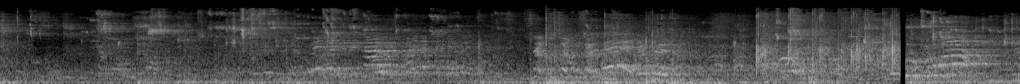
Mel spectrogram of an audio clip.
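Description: Basketball being dribbled and bounced on an indoor court, a run of sharp knocks echoing in a large hall, with players and spectators calling out.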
